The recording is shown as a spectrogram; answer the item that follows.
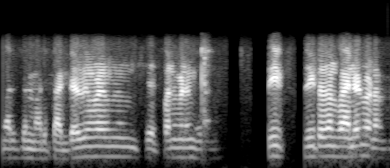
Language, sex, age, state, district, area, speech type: Telugu, male, 18-30, Andhra Pradesh, Anantapur, urban, conversation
